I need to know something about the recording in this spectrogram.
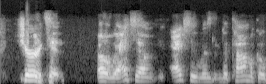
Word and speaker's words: Shuriken: Shuriken. Oh, actually was the comical part. It's Kamiko. I always do that. But, man. Yeah, everybody pronounces it comico. But Shuriken, you pronounced that correctly.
